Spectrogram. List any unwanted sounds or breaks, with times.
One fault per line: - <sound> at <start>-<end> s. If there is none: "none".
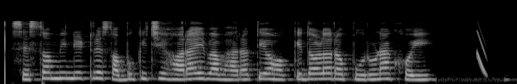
- chirp at 4.8-4.9 s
